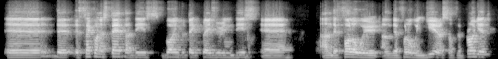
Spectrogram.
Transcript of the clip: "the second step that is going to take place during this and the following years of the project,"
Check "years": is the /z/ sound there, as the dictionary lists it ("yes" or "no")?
no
